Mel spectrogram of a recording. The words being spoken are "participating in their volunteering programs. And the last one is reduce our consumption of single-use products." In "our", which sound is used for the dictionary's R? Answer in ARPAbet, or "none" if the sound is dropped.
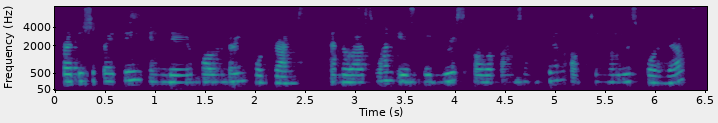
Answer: W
